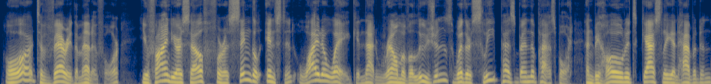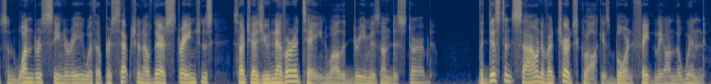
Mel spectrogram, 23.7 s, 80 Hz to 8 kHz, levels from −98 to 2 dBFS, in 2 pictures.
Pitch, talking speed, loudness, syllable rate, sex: 140 Hz, 155 wpm, -23 LUFS, 4.4 syllables/s, male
